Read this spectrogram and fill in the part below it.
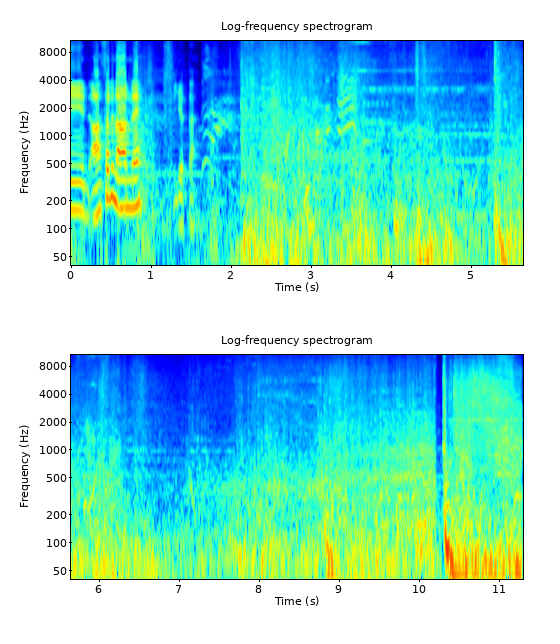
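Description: Video game battle effects clash, zap and explode.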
